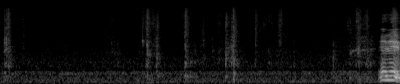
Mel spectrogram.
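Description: A tarot card deck being shuffled by hand: faint, scattered card noise with a few sharper clicks. A woman's voice starts near the end.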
